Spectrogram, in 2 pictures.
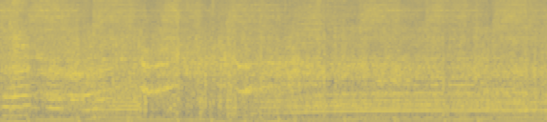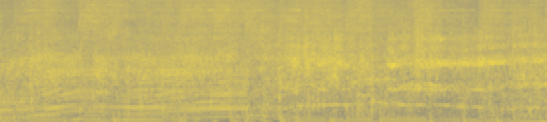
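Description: Drift car engines revving hard, rising and falling in pitch with a sharp rev-up about six seconds in, while tyres squeal and skid, over background music with a heavy repeating bass beat.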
